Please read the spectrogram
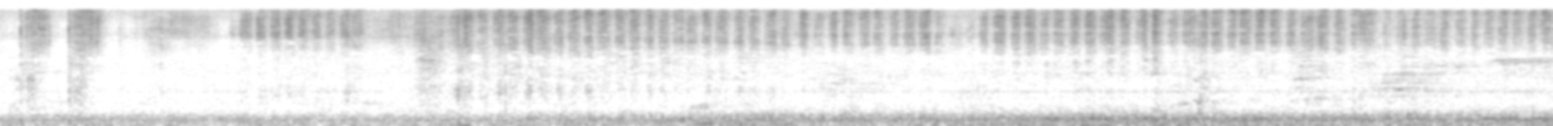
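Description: Coloured pencil scratching across drawing paper in steady shading strokes, slowly growing louder.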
